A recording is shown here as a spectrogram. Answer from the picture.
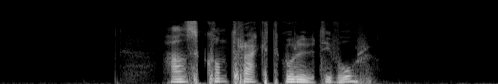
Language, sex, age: Swedish, male, 63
